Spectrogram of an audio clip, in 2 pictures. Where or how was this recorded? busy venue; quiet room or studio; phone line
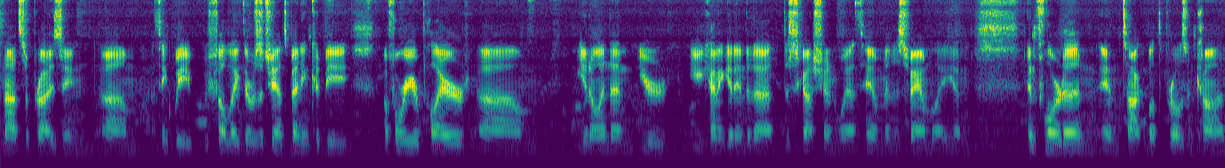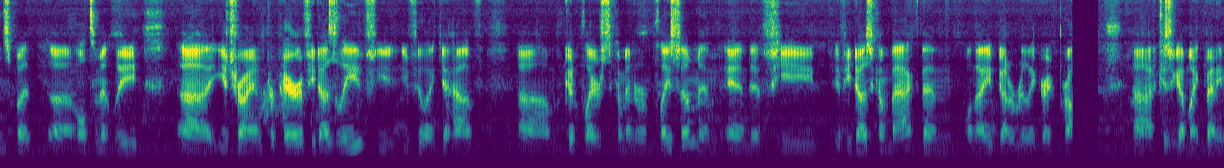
busy venue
